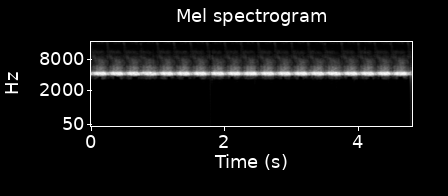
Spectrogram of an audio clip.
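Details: Chirping crickets in a farm meadow at night in summer, full moon overhead: a bright, high trill beating about four times per second, briefly cut off once near the middle.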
